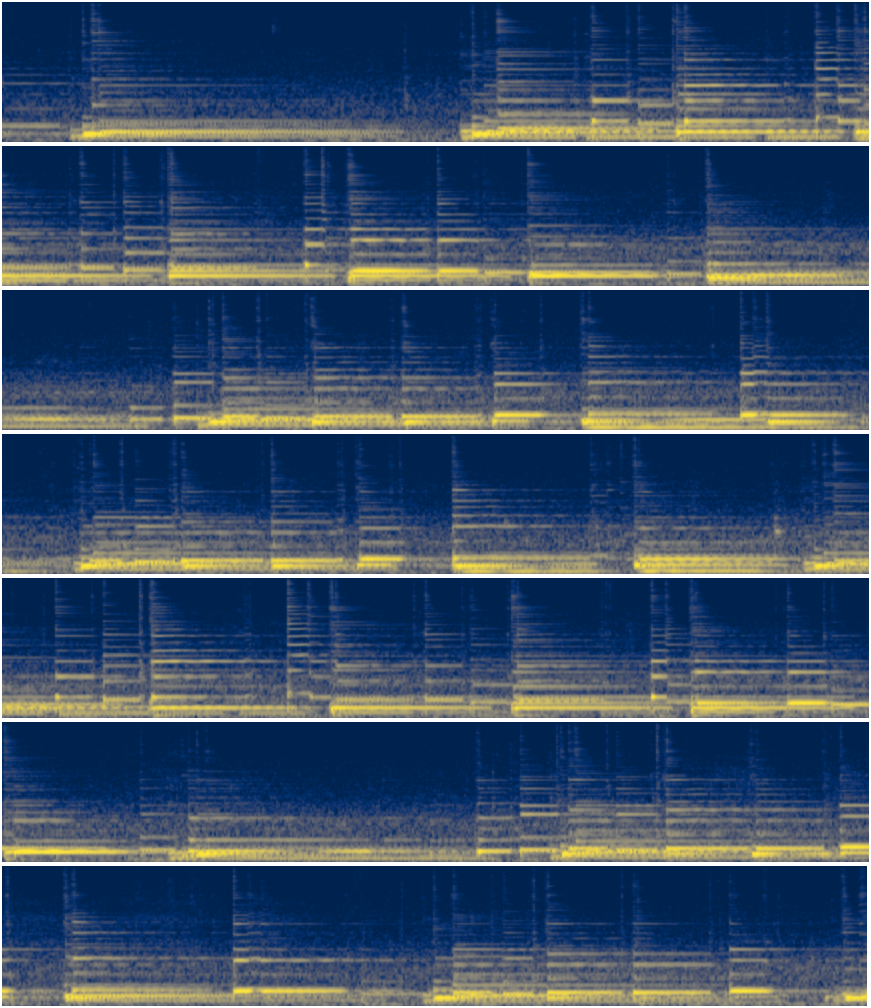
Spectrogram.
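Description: Background music: an acoustic guitar picking and strumming chords at a steady, unhurried pace, with low bass notes under them.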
